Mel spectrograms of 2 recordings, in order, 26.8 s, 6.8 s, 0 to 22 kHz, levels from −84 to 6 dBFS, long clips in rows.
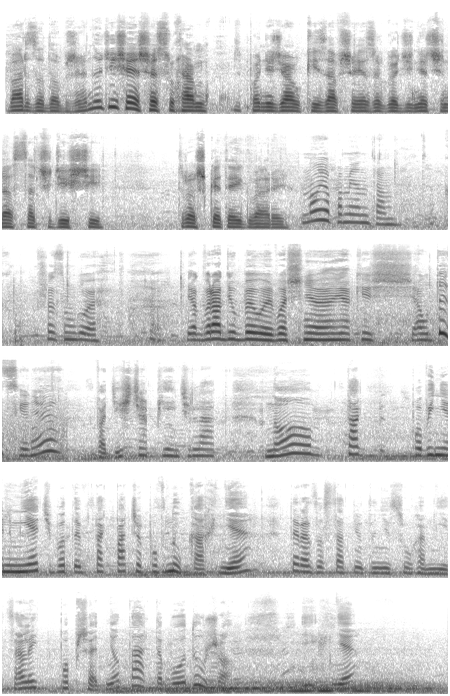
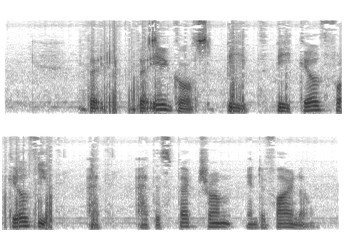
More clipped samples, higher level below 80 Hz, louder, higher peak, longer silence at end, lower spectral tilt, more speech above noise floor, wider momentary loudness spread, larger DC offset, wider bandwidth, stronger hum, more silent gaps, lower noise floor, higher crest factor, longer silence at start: neither; about the same, -50 dBFS vs -46 dBFS; second, -24 LUFS vs -19 LUFS; about the same, -4 dBFS vs -2 dBFS; second, 0 s vs 0.25 s; about the same, -5.5 dB/octave vs -4.5 dB/octave; about the same, 25 dB vs 25 dB; about the same, 13 LU vs 13 LU; neither; first, 14.5 kHz vs 11.5 kHz; neither; neither; first, -49 dBFS vs -44 dBFS; about the same, 20 dB vs 18 dB; second, 0.05 s vs 0.5 s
